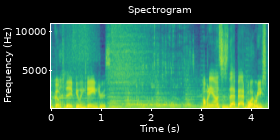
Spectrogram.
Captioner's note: liquid pours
